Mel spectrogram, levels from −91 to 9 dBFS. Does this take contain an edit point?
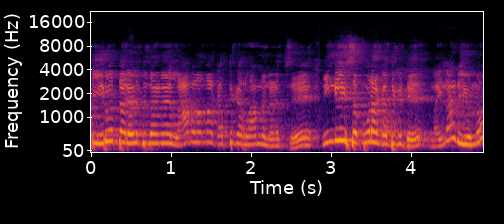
yes; 1 cut; at 2.8 s

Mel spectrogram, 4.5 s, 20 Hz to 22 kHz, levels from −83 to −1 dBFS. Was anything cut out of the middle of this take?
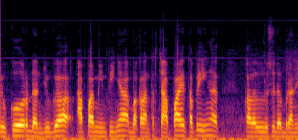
yes; 1 cut; at 1.1 s

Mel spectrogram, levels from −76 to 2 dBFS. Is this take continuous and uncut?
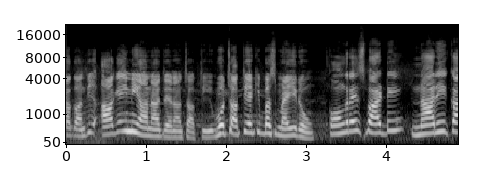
no; 1 cut; at 3.2 s

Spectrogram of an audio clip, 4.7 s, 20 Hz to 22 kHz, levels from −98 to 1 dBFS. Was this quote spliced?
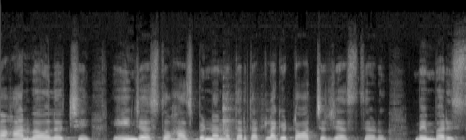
yes; 1 cut; at 1.0 s

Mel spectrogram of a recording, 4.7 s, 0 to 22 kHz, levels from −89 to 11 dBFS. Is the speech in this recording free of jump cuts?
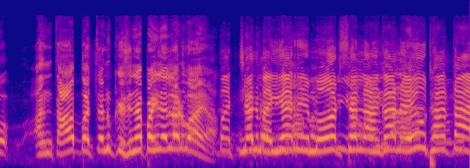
no; 1 cut; at 2.1 s

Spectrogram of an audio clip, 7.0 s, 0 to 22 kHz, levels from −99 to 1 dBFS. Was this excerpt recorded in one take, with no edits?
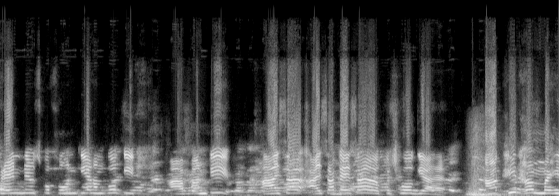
no; 1 cut; at 5.8 s

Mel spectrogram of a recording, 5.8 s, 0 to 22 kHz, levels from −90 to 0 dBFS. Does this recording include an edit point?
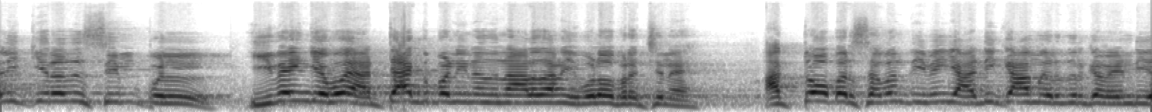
yes; 1 cut; at 1.1 s

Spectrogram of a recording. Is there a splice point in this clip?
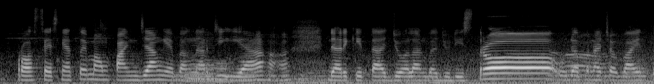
no; 0 cuts

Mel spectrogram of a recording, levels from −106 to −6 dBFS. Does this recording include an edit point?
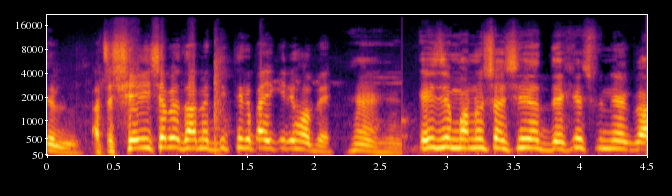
yes; 1 cut; at 2.6 s

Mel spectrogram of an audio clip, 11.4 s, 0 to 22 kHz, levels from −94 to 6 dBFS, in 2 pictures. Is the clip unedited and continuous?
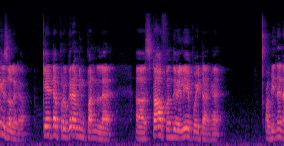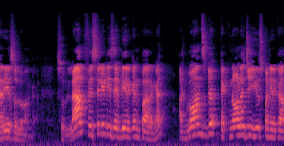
yes; 0 cuts

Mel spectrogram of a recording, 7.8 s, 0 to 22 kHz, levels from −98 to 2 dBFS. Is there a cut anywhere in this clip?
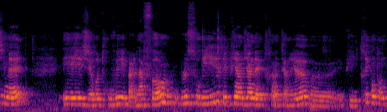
no; 0 cuts

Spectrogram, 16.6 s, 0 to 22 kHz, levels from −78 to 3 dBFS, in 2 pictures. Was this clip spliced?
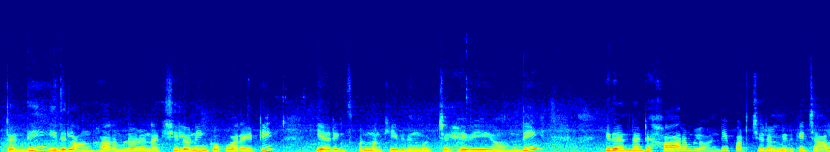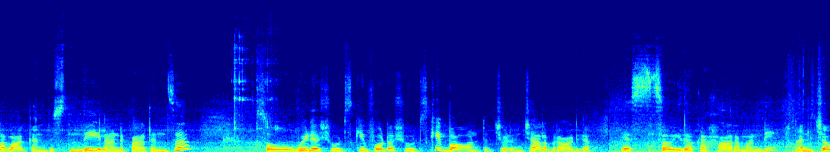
yes; 2 cuts; at 5.8 s, 14.4 s

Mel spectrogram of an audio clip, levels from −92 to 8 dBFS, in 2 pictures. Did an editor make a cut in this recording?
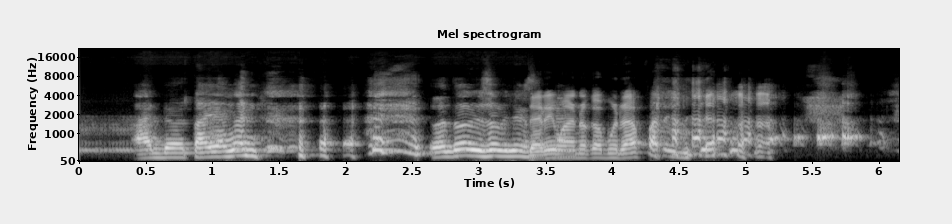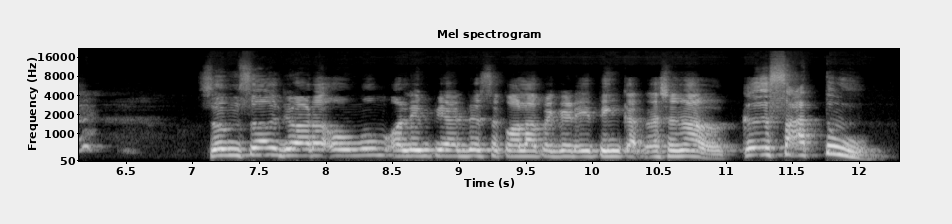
no; 0 cuts

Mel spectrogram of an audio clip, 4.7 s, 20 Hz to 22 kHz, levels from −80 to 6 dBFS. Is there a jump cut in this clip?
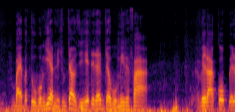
no; 0 cuts

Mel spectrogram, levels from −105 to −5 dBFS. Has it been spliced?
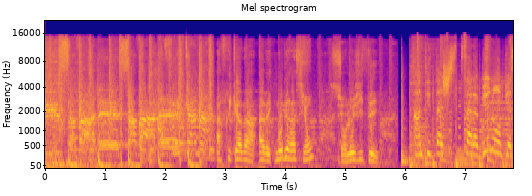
yes; 1 cut; at 5.8 s

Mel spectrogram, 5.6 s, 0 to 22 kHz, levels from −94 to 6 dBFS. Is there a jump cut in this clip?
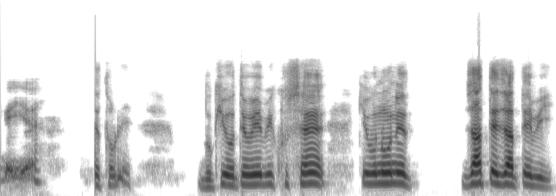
yes; 1 cut; at 1.0 s

